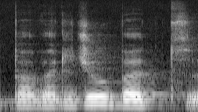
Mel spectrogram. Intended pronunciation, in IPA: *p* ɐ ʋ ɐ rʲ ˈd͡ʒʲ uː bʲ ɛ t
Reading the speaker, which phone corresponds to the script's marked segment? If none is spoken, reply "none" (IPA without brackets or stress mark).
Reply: p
